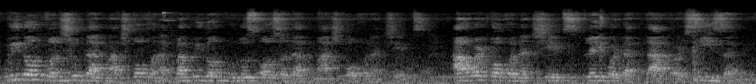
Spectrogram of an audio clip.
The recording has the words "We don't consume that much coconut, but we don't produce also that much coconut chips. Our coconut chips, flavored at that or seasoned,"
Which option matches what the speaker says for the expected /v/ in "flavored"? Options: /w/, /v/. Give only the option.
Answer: /w/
